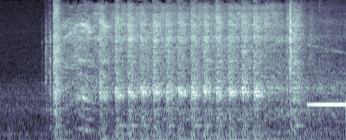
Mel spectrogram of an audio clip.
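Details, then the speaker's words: Vehicle that died after a test drive, hot restart attempt: starter cranks at an even four beats a second for over two seconds without catching; no RPM signal while cranking points to a faulty crankshaft position sensor. "there's no rpm change right here and that is an indication or that points us towards the crank sensor"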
